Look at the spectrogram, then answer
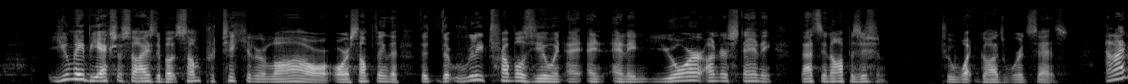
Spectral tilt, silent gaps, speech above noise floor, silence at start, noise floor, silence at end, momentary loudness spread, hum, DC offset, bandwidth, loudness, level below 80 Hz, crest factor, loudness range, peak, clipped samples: -5 dB/octave; none; 37 dB; 0.5 s; -61 dBFS; 0 s; 12 LU; none; under 0.1%; 14 kHz; -25 LUFS; -68 dBFS; 22 dB; 6 LU; -4 dBFS; under 0.1%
